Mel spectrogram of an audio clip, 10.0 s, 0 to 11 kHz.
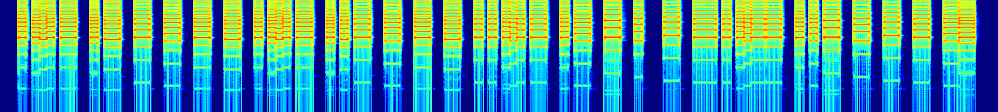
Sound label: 8310 Canter, Nokia Buzzer; Windows Phone apps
